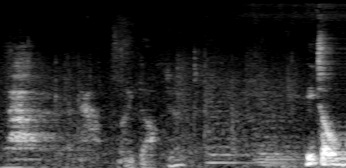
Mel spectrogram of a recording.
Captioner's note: sighs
